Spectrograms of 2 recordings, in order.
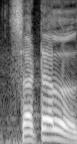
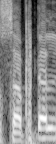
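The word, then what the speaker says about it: subtle: फिर आता है सटल। सटल मतलब बहुत ही बारीक। सो जैसे सटल डिटेल्स। किसी चीज की बहुत ही बारीक डिटेल। तो उसको सबटल नहीं कहते। इसमें आपका बी साइलेंट है।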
